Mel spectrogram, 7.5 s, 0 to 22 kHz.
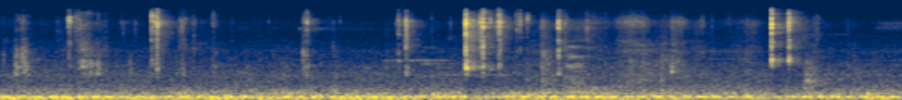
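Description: Scattered light clicks and taps of plastic laptop parts being handled by hand on an Acer Swift 3 SF315-51G top case during a keyboard replacement, a few sharper clicks about halfway through and near the end, over a low steady hum.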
